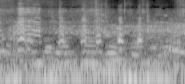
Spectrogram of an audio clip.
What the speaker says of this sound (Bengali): দেশি মুরগি আছে।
